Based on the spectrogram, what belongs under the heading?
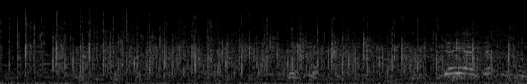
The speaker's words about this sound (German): Jetzt kleinen Applaus für den Hutträger.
